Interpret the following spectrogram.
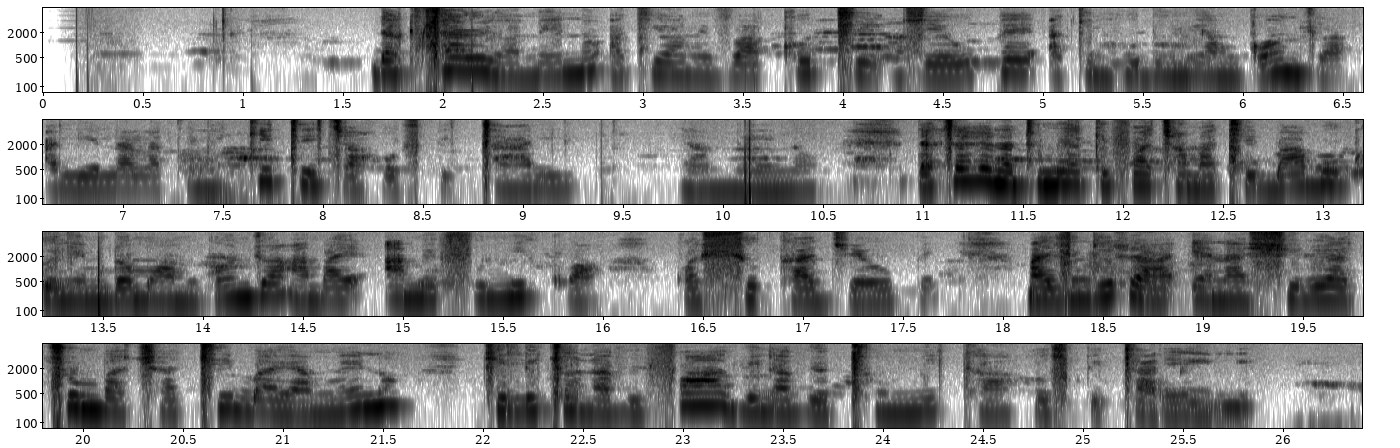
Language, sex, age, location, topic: Swahili, male, 18-24, Nairobi, health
